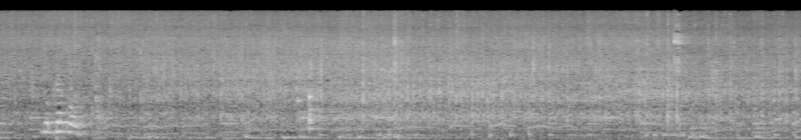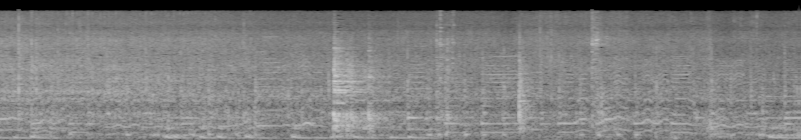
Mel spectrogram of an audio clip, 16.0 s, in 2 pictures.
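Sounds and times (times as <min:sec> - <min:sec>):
vegetables sizzling in hot oil: 0:00.0 - 0:16.0
metal spatula clicking on pan: 0:03.0 - 0:04.3, 0:06.6 - 0:07.2, 0:11.4 - 0:14.4.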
